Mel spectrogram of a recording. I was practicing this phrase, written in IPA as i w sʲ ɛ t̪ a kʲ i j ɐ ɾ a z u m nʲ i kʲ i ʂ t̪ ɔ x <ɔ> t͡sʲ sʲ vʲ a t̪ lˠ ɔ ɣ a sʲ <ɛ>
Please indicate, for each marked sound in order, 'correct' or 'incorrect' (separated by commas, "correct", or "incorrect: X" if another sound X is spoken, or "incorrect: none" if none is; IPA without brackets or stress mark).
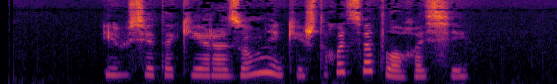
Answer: correct, incorrect: i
